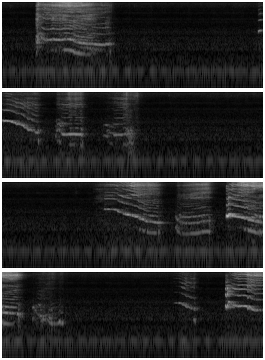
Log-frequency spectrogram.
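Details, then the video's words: French Bulldog in his cage throwing a tantrum: repeated bursts of shrill, downward-sliding whines and sharp yelps, some in quick clusters, broken by several seconds of quiet between outbursts. "FRENCH BULLDOG THROWS TANTRUM IN HIS CAGE!!"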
